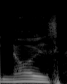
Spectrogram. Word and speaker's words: Noyes: Noyes, occasionally. Noyes, yeah. No, but it's no yes. – No yes. – And it's N-O-Y-E-S is no yes, or my husband's nickname is Mr. Maybe.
